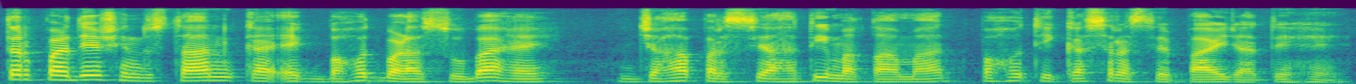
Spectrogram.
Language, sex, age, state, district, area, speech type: Urdu, male, 18-30, Uttar Pradesh, Ghaziabad, urban, spontaneous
